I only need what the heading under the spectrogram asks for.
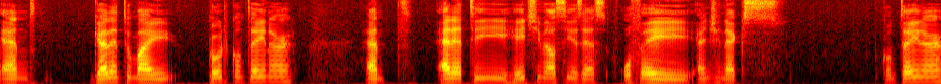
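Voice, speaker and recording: A man with a fairly high pitch, a flat monotone delivery and a non-native accent, at a very slow pace with long, frequent pauses. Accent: noticeable non-native. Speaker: tech hobbyist. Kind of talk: casual tech review talk.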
